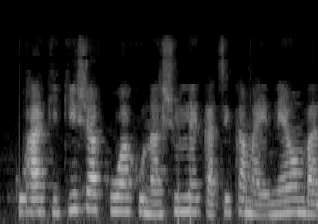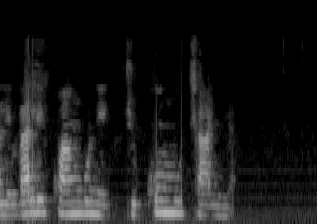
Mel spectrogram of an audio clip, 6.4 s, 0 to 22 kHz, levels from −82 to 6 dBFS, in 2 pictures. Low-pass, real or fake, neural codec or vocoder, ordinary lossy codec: 10.8 kHz; real; none; AAC, 32 kbps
